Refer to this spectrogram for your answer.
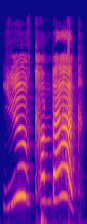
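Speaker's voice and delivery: high, loud, stretched-out exclamation; big storybook shout of welcome; overjoyed cry. A narrator's reading. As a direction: cry it out slowly with delight. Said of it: "cried Chloe".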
